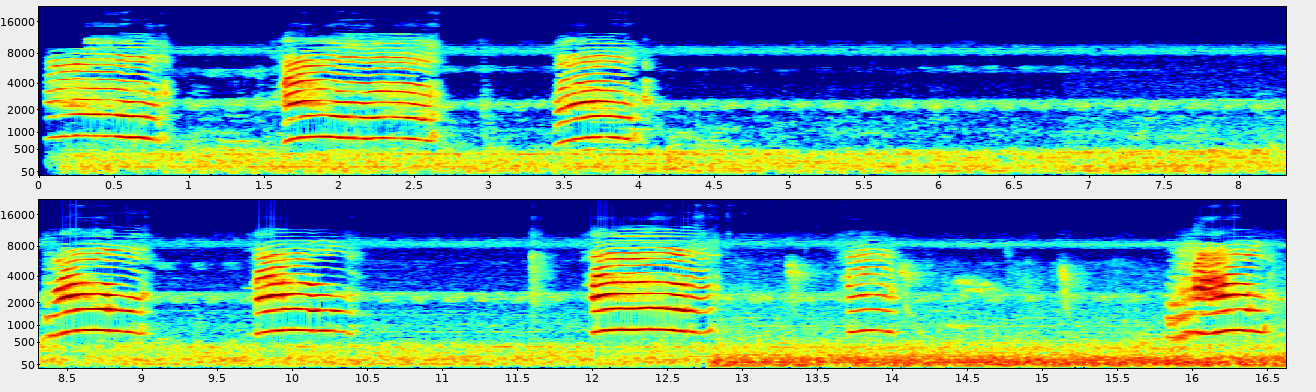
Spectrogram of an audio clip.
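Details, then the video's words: Cat giving high, thin, repeated meows, about eight short harmonic calls spread irregularly with pauses of up to four seconds between them, over a faint low background hum. "funny cat sound"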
